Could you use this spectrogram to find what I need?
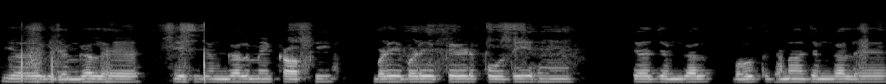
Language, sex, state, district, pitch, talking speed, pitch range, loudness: Hindi, male, Bihar, Lakhisarai, 130 Hz, 120 wpm, 125-130 Hz, -21 LUFS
